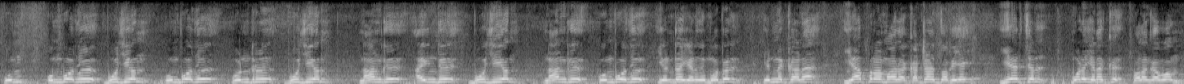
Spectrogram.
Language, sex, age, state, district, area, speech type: Tamil, male, 60+, Tamil Nadu, Madurai, rural, read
